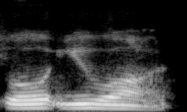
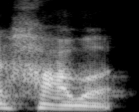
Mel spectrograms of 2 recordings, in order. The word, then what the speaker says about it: hour: sentences for example here you see uh h o u r our but many people say hawa h is known it is wrong our uh is still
